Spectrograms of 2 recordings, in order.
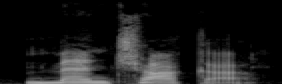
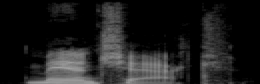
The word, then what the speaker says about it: Manchaca: There's one that is Manchaca. That's how it looks. That's how it's pronounced. Manchac.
